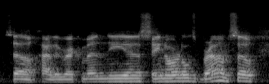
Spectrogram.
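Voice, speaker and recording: A man's voice: mid-range voice, fairly even intonation, fairly quick, a bit bright. A man co-hosting a casual beer-tasting chat, rambling and easygoing with lots of filler. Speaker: podcast co-host.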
